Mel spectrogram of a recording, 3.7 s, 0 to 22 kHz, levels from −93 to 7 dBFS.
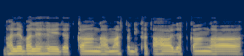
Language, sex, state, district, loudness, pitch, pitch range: Sadri, male, Chhattisgarh, Jashpur, -20 LUFS, 135 Hz, 130-140 Hz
